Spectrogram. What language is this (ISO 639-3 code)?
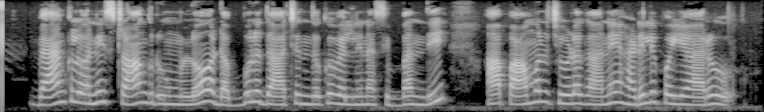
tel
